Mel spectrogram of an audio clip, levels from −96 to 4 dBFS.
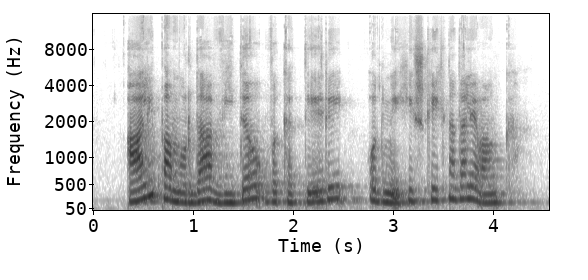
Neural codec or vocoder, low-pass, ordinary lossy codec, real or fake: none; 14.4 kHz; Opus, 16 kbps; real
